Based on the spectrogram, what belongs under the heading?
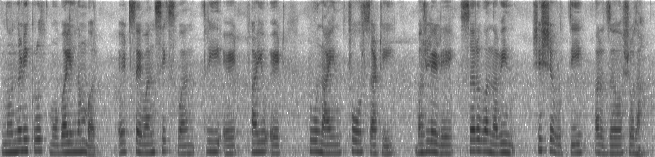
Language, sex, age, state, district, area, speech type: Marathi, female, 30-45, Maharashtra, Amravati, urban, read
